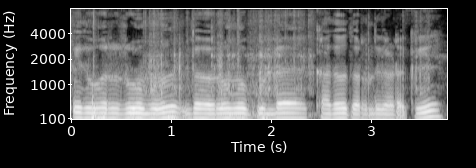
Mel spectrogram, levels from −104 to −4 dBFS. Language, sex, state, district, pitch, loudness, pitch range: Tamil, male, Tamil Nadu, Kanyakumari, 125 Hz, -15 LUFS, 120-130 Hz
